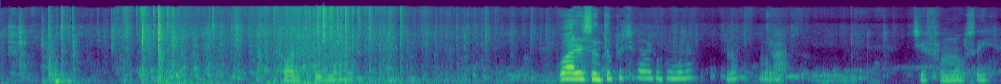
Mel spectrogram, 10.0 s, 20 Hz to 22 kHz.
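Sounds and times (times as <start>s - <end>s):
pigeons cooing softly: 4.5s - 10.0s.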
